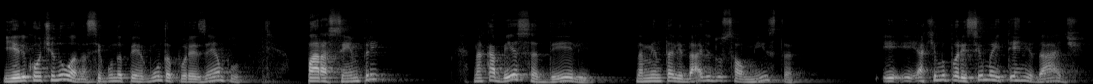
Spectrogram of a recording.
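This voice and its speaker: A man preaches in a church, his voice sitting a little high yet mellow and warm. He slips into the psalmist's voice to pray aloud in the first person and stacks repeated phrases one after another for emphasis. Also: lively intonation, moderate pace. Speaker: pastor. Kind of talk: sermon.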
